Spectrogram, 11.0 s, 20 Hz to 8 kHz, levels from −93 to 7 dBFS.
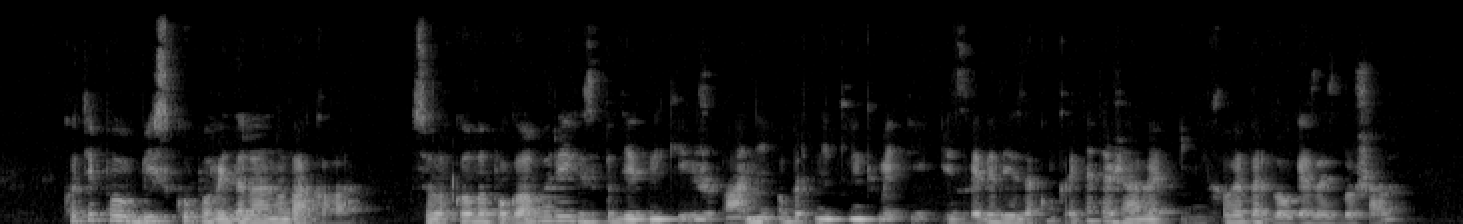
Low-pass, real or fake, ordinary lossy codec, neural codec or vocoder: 7.2 kHz; real; none; none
